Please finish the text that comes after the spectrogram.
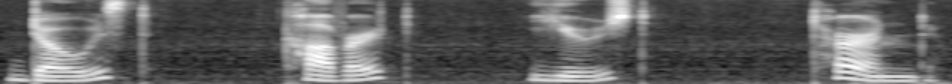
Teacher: voiced ending일 경우 마찬가지로 유성음 뒤에는 유성음 드 발음이 따라옵니다.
